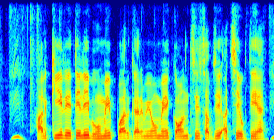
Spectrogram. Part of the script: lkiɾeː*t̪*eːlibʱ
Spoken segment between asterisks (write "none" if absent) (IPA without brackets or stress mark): t̪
